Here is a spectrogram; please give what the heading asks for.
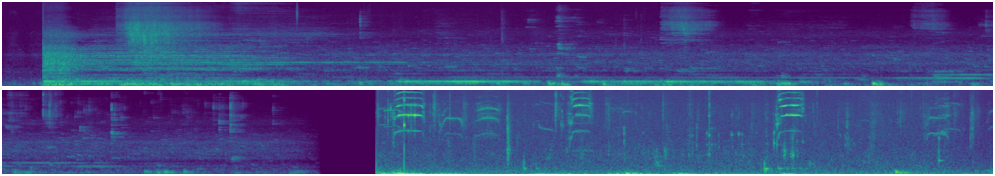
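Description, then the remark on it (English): Florida manatee sounds: first a stretch of splashy, rumbling water noise at the surface, then after a short pause a series of high, squeaky chirps and whistles heard underwater, repeated irregularly. “And hear the sound of the Florida manatee. Now you'll hear it above water, and then you'll hear it underwater.”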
